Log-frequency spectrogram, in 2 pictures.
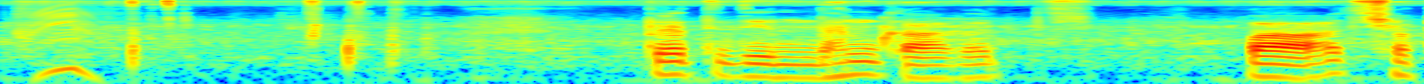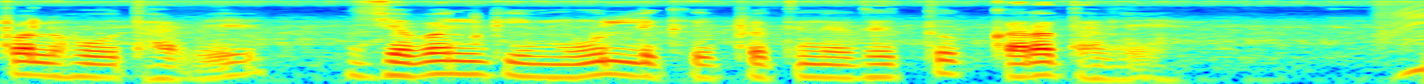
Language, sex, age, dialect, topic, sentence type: Bhojpuri, male, 36-40, Northern, banking, statement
